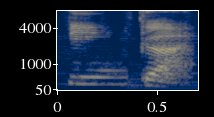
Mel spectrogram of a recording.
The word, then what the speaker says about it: pinggan: Because gan, adding another G, then you know how to pronounce gang, and also leads to other meaning.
